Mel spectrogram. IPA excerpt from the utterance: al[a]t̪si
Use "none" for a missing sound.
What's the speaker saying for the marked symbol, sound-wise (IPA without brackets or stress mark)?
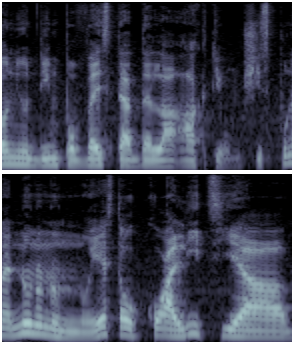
i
